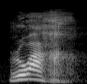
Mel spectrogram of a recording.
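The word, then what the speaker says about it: רוח: Pero la ch en el hebreo se pronuncia como j. Roaj es la palabra para espíritu en hebreo.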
